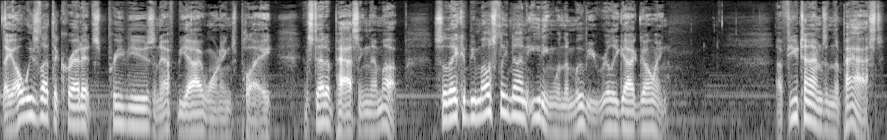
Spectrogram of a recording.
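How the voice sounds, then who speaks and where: Give me a low-voiced man reading a spooky story aloud, with lively, expressive intonation. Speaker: narrator. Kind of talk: storytelling narration. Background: faint background music.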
